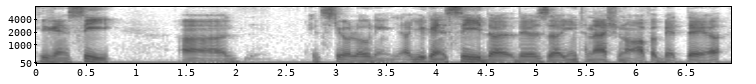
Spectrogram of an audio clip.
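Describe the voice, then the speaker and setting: A man hosting a casual livestream, demonstrating his computer workflow and greeting viewers, talking haltingly with many fillers and restarts. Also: lowish voice, fairly even intonation, sharp tone. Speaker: talk show host. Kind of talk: casual screen-share livestream.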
